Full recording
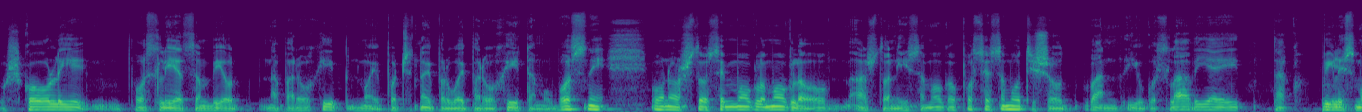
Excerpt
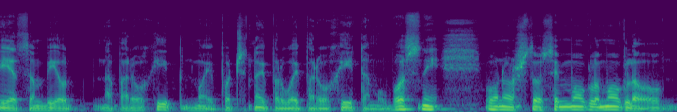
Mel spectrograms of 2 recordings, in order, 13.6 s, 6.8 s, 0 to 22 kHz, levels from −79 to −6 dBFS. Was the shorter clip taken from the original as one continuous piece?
yes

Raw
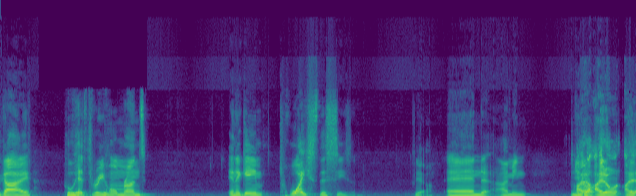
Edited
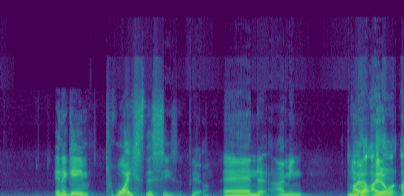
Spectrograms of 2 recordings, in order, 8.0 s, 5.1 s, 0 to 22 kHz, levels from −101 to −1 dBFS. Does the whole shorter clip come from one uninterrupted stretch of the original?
no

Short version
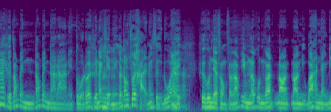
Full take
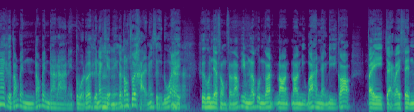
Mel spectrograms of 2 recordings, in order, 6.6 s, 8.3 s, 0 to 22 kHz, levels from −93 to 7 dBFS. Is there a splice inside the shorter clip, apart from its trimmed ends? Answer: no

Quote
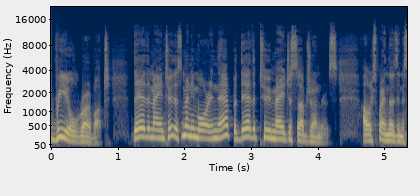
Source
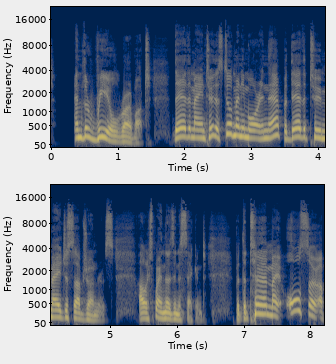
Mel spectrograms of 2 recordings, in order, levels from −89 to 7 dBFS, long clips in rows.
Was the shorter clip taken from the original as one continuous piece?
no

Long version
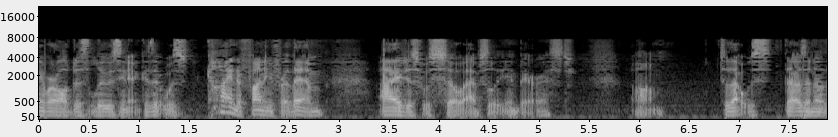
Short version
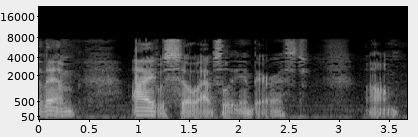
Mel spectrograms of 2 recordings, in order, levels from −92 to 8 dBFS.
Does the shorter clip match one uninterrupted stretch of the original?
no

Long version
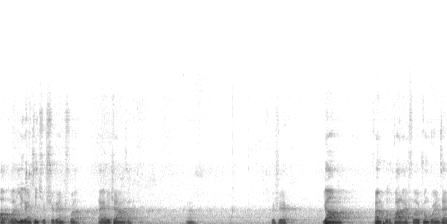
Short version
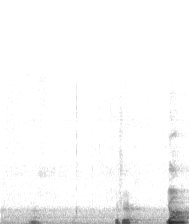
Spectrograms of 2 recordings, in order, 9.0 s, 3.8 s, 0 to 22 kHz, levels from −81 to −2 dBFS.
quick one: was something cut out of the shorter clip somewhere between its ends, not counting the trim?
no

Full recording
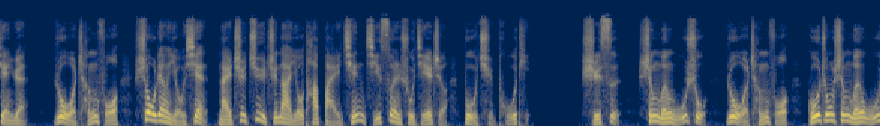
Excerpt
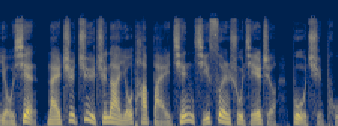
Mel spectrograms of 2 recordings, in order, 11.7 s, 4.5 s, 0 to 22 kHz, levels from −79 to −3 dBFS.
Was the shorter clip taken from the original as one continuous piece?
yes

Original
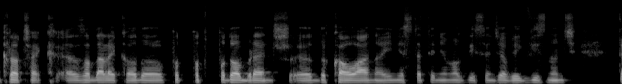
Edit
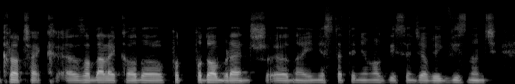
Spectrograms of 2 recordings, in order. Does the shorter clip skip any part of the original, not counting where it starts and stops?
yes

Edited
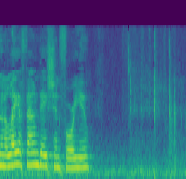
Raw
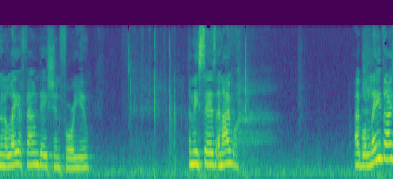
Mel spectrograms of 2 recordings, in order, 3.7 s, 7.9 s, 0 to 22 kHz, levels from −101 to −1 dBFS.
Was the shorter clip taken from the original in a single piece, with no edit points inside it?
yes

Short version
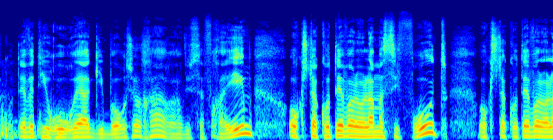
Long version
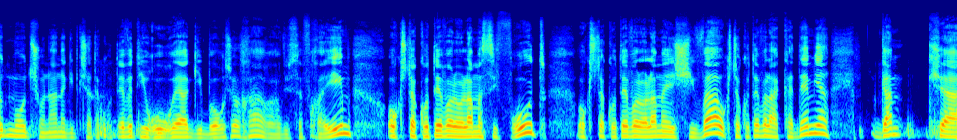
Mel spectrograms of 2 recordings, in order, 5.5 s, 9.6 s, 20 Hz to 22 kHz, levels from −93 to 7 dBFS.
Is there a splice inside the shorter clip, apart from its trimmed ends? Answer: no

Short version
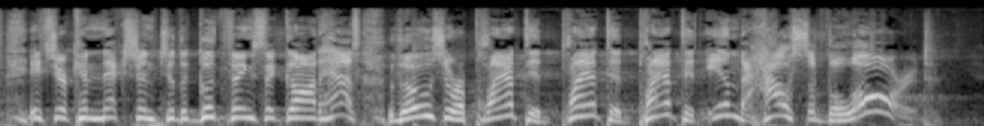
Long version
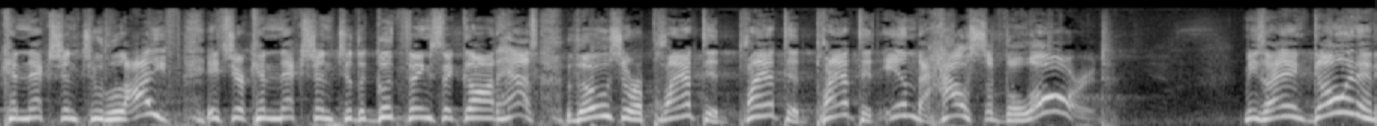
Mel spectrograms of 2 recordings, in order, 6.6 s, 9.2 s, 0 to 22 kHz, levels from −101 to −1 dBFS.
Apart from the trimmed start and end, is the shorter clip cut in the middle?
no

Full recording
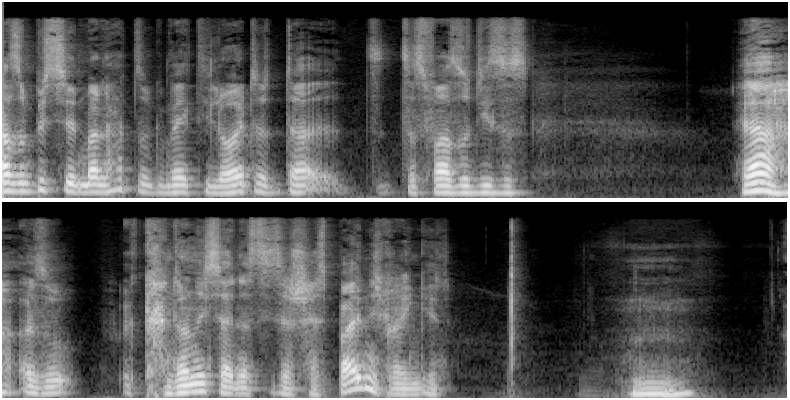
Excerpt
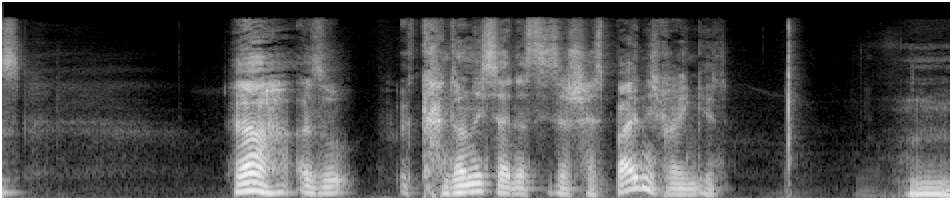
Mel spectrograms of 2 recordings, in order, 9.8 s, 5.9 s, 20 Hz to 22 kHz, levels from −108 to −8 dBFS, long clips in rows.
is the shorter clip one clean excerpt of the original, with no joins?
yes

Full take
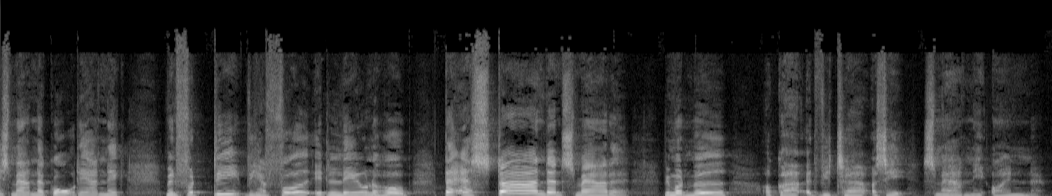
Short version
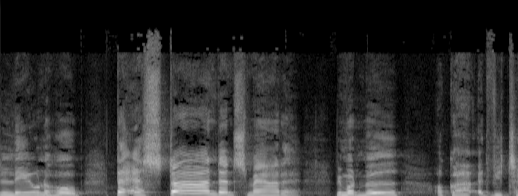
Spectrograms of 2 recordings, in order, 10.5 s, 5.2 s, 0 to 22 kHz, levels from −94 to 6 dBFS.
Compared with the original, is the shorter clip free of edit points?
yes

